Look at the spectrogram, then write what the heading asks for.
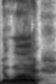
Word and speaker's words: Dejuan: So before we get into our conversation today, the episode is brought to you by Christian Dewan.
